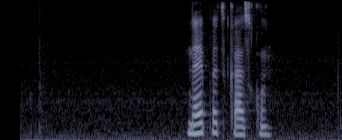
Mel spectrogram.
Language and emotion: Russian, neutral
